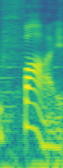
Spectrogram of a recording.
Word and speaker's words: Fi: Also, the voice inside of the Master Sword, I believe that is supposed to be a reference to Fi, or Fi, depending on how you say it, from Skyward Sword.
